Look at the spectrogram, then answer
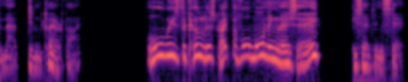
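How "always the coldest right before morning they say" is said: much higher, louder folksy saying; an old man sharing folk wisdom; wise old railwayman. Acted.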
